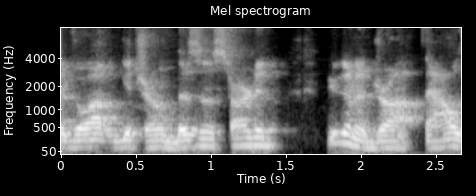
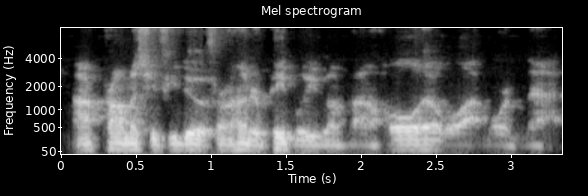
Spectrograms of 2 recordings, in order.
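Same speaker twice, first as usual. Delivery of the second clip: quiet aside; 5 semitones lower, 5 dB quieter, faster than usual. Real, not acted. Drops to confiding aside.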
